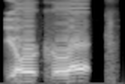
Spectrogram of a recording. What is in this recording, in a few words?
"you're correct", Speak & Math Speech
